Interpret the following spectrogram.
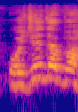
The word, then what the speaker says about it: oijadaba: Oijadaba has 4 syllables. Oijadaba. Oijadaba. Here atap is used in ba because this is another syllable, not combined with the. Therefore, in the word oijadaba, there are 4 syllables. That is oijadaba.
